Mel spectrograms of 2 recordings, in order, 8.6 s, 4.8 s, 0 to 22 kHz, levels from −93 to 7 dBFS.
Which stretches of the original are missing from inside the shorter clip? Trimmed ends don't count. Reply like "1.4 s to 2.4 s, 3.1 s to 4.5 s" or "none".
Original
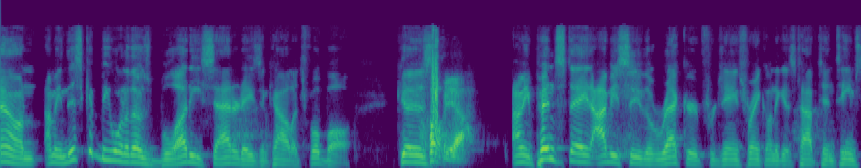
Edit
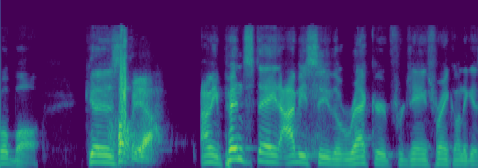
none

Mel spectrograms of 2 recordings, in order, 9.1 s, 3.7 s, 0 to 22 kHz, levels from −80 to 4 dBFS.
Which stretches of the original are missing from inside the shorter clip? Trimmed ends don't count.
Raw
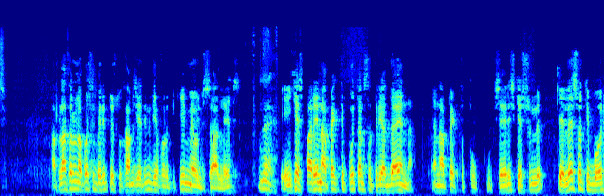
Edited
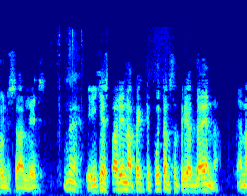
none

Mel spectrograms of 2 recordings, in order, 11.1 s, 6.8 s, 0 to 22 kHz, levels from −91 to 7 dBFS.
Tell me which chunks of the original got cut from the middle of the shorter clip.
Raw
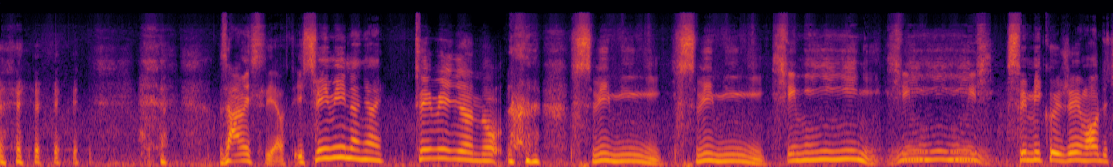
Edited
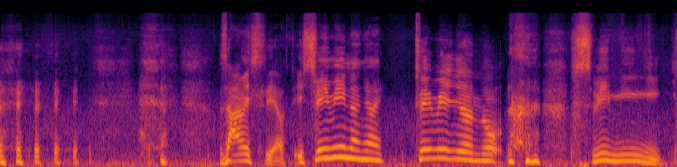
none

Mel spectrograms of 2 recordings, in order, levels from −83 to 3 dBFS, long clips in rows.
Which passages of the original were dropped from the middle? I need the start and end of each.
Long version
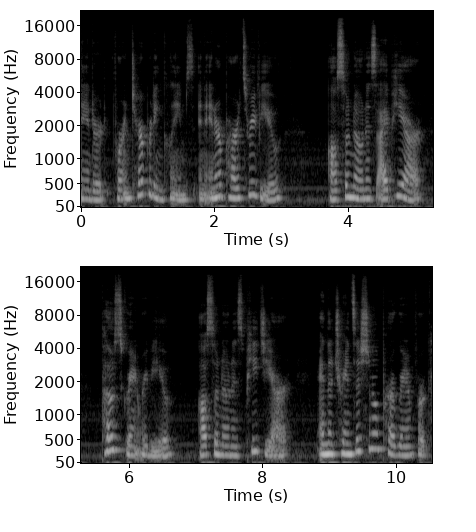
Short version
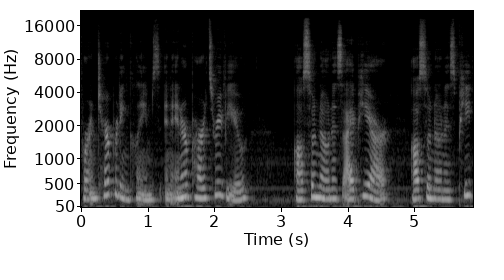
5.4 s to 7.0 s

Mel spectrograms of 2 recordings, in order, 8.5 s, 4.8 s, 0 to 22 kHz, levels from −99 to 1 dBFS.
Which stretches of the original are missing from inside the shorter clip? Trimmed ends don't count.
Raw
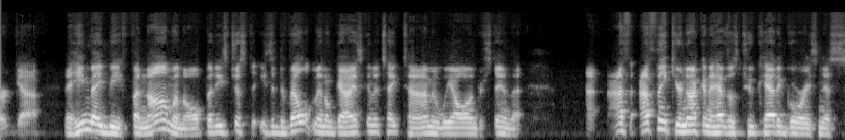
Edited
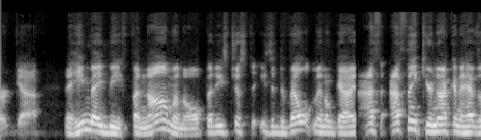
3.5 s to 6.0 s

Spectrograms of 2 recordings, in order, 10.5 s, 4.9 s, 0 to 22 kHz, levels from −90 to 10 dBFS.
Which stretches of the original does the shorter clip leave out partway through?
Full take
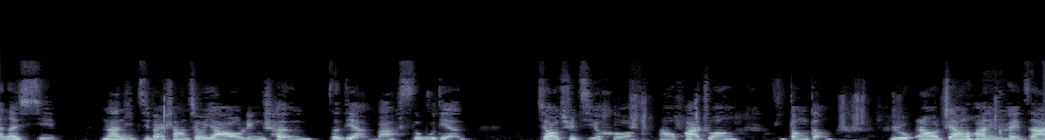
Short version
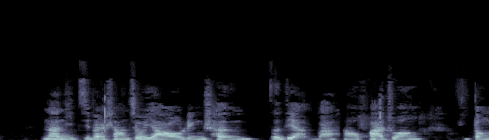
4.0 s to 6.5 s

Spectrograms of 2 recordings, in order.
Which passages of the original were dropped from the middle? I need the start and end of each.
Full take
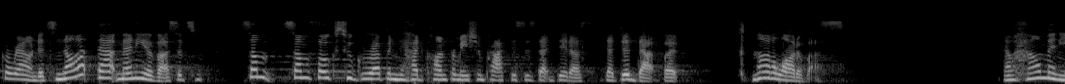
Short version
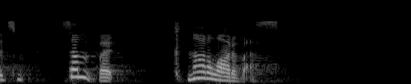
2.8 s to 6.6 s

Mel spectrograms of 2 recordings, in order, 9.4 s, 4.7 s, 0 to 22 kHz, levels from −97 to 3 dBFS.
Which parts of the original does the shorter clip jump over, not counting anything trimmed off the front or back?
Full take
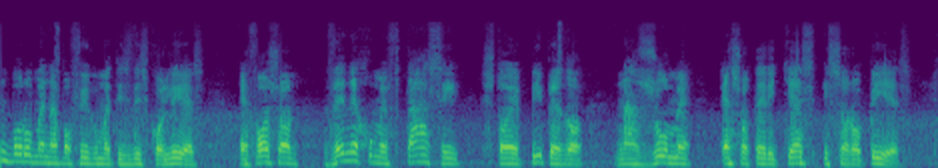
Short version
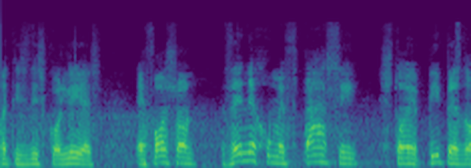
none

